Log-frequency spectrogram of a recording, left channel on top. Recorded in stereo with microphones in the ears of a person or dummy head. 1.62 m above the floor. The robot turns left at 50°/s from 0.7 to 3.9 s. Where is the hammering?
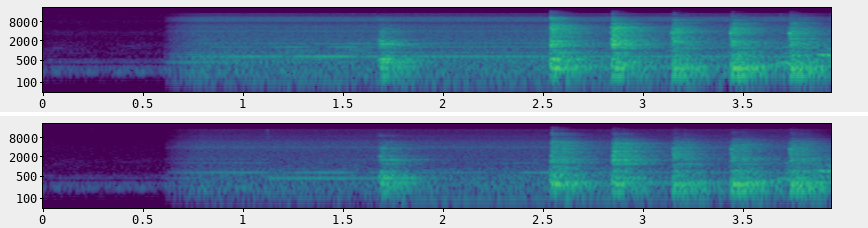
50° left (ahead or behind), 2.5 m; by 4.0 s 15° left (ahead or behind), 2.5 m.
